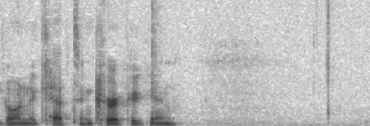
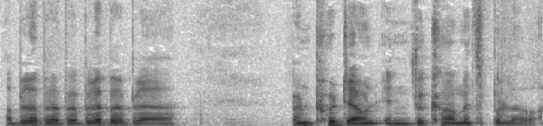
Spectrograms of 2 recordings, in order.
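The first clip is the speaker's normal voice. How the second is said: slightly higher mock YouTuber patter; mock YouTube voice; 3 semitones higher than usual. Shown as a demonstration. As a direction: rattle it off with no pause. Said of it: "No pause".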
